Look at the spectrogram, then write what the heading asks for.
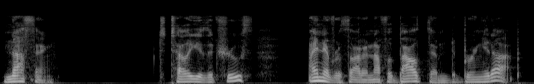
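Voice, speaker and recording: A man's voice: mid-range voice, expressive, normal speed, husky, no room sound. A man voicing a plain-spoken, worried small-town lawman in a pulp detective story, with slangy, colloquial talk. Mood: matter-of-fact. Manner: colloquial, slangy, hesitant explaining.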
